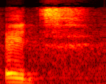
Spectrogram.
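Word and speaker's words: עץ: Es la H6086, se pronuncia etz, y significa al español árbol, por su firmeza, árbol.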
